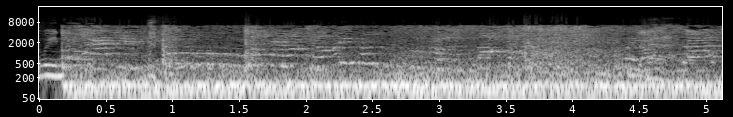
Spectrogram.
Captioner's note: yelling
